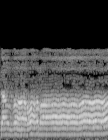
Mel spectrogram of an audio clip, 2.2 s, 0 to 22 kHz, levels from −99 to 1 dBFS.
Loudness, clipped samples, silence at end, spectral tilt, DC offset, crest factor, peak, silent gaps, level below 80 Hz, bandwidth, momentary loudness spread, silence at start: -18 LUFS; under 0.1%; 0 s; -4 dB/octave; under 0.1%; 12 dB; -6 dBFS; none; -62 dBFS; 5.4 kHz; 3 LU; 0 s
